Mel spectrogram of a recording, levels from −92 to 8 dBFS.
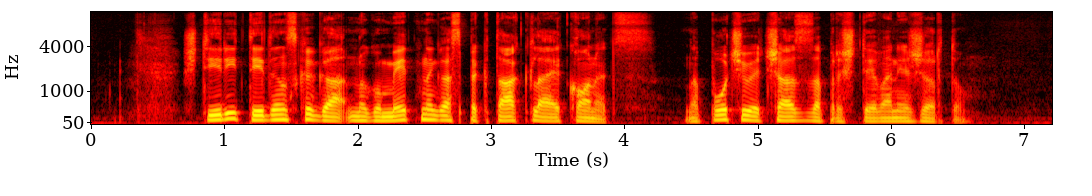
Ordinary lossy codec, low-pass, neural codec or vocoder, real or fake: none; none; none; real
